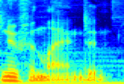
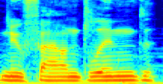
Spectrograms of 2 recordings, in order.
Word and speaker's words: Newfoundland: John's on the eastern coast of Canada's easternmost province, Newfoundland. And that's how you pronounce that, by the way, not Newfoundland or Newfoundland or Newfoundland.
